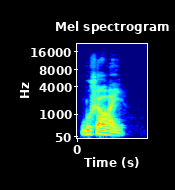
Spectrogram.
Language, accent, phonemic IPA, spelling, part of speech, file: French, France, /bu.ʃ‿a ɔ.ʁɛj/, bouche à oreille, noun, LL-Q150 (fra)-bouche à oreille.wav
- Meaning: word of mouth; rumour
